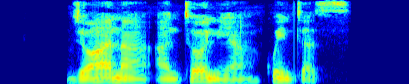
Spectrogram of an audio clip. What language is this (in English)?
Swahili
